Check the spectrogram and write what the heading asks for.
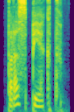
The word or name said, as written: prospekt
